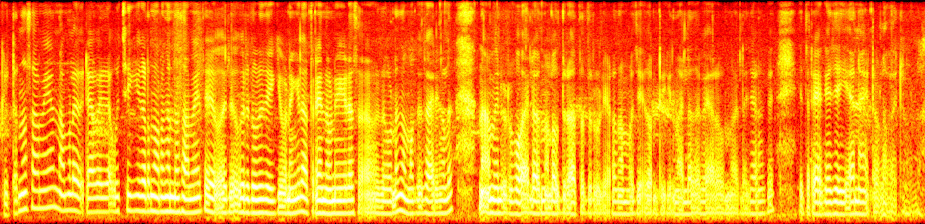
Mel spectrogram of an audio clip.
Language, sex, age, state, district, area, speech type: Malayalam, female, 60+, Kerala, Thiruvananthapuram, urban, spontaneous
